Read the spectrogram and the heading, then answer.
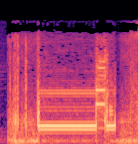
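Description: Payphone dialing tones: a loud, steady electronic tone holds for about a second, then switches to a shorter tone of a different pitch before cutting off, over a dull background hum.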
